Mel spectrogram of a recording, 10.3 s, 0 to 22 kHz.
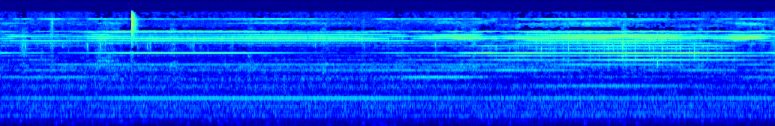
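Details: Rewired ASR throttle body actuator from a Mercedes S-class (S420 or S500), part 0001418925, powered on bench: quiet, steady electric hum with clean even pitch, no buzzing or grinding; actuator healthy, plate actuates well.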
